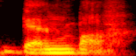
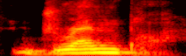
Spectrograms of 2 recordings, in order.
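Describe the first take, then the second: First: No separate r is sounded after the d. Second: The r after the d is clearly sounded. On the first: The speaker calls it right. "that R kind of modifies the sound of the D" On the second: The speaker calls it wrong. "it looks like it should be pronounced Drenpa"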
